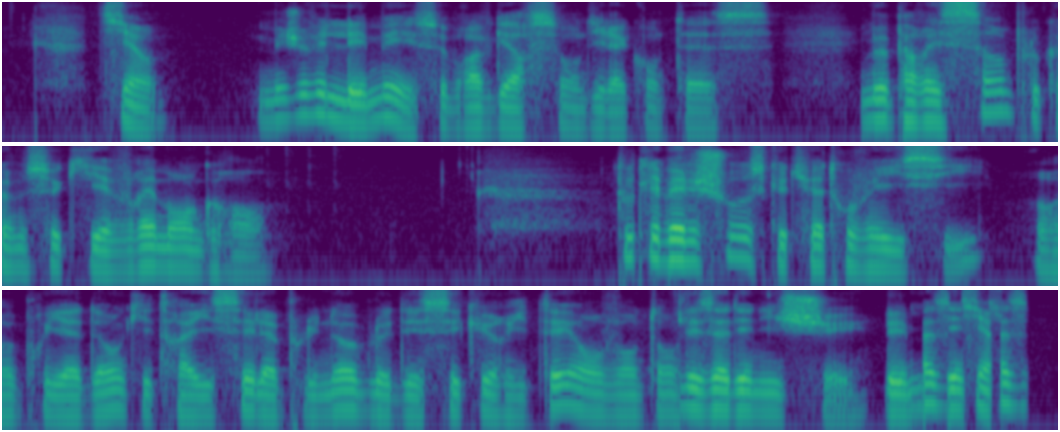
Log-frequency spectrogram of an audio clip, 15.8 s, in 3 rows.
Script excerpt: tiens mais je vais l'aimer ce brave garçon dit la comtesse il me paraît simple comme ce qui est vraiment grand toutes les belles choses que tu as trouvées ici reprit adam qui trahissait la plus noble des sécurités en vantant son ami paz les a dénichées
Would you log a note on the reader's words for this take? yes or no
yes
